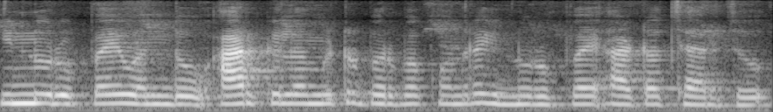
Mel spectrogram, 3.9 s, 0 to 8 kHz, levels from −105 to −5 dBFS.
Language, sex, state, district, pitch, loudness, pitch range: Kannada, female, Karnataka, Mysore, 225 Hz, -21 LUFS, 215-235 Hz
